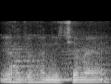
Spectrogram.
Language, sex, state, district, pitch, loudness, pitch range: Chhattisgarhi, male, Chhattisgarh, Rajnandgaon, 110 Hz, -16 LUFS, 105-110 Hz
